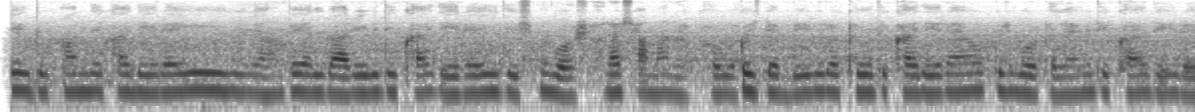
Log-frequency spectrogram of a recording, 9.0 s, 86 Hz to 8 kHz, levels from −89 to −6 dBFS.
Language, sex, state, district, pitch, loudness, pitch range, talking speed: Hindi, female, Maharashtra, Dhule, 195 Hz, -31 LUFS, 190-200 Hz, 240 wpm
